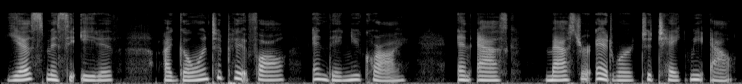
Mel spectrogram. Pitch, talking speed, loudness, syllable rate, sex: 205 Hz, 155 wpm, -20 LUFS, 4.5 syllables/s, female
